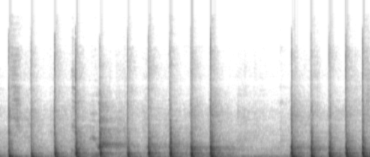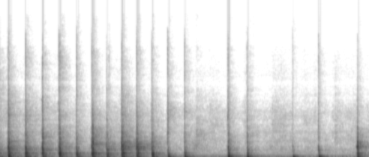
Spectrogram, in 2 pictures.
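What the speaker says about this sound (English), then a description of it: "we're gonna use this part of the knife to smash it" Steady, sharp knocks as the flat of a knife smashes an ingredient on a board while making chicken soup: a run of about a dozen evenly spaced hits, a brief pause, then another run, close and crisp.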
